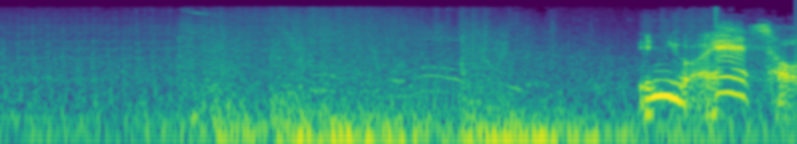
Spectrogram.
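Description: An explosion booms with a deep rumble.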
